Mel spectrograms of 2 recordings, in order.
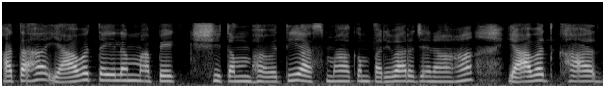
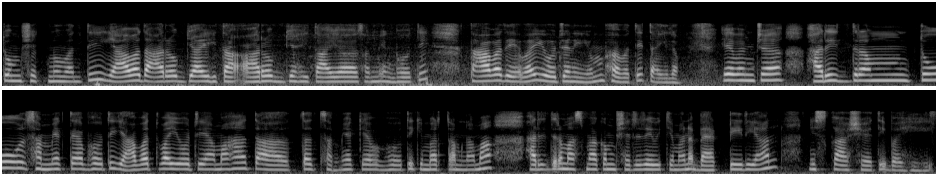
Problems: none marked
